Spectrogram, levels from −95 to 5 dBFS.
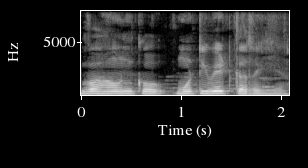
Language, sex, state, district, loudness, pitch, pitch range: Hindi, female, Uttar Pradesh, Jyotiba Phule Nagar, -16 LUFS, 195 Hz, 180-200 Hz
